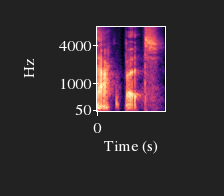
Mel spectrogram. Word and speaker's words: sackbut: it's spelled s a Buu T but it's pronounced sackbut okay and the three definitions I have are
